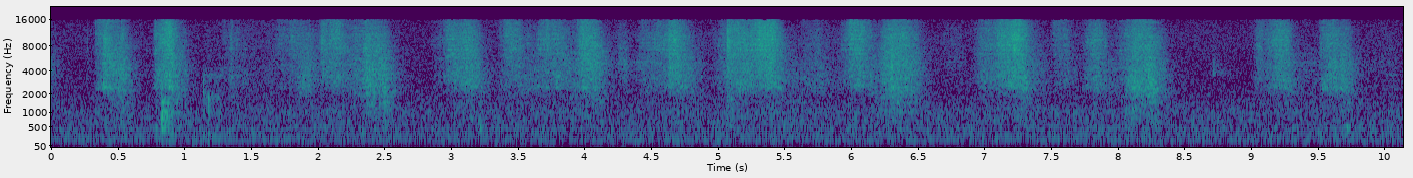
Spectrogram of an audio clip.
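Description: Hands rubbing and squeezing a crumbly flour mixture of rice and wheat flour, yogurt and oil in a mixing bowl: faint, soft rustling strokes about two a second, with a light knock about a second in.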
